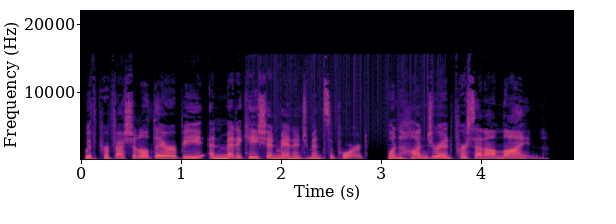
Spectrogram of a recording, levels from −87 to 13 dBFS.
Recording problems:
crackling; faint; from 1.5 to 3.5 s; 30 dB below the speech

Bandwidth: 15.5 kHz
